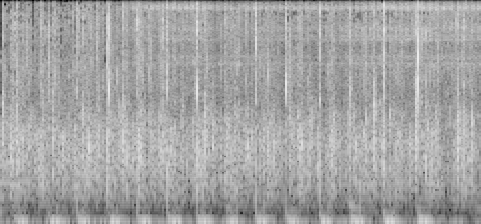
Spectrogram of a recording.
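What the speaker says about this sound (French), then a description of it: "Est-ce qu'on peut donner une bonne main d'applaudissement au Seigneur?" A lively church congregation applauds steadily, dense clapping filling the space with rhythmic swells, no voices standing out.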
